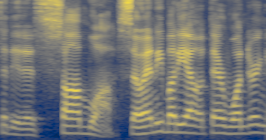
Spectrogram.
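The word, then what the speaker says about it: Somua: Now this is how you pronounce it. It is Samwa. So anybody out there wondering if they pronounce it Samoa or anything else like that, Samua, it is definitely pronounced Samwa, because I asked a couple of my French friends.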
